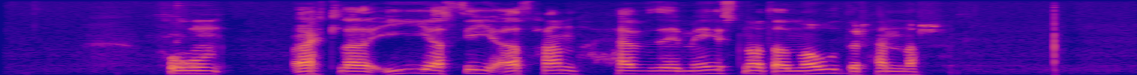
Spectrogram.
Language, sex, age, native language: Icelandic, male, 20-29, Icelandic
